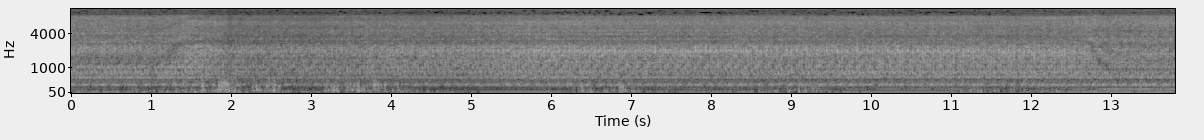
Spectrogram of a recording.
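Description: Tractor engine running steadily while the front-end loader is lowered to push a steel T-post into the ground.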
